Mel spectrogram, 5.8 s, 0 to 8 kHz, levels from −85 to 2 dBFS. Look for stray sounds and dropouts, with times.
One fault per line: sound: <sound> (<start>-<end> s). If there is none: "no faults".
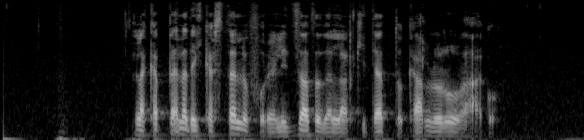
sound: whoosh (0.5-0.9 s)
